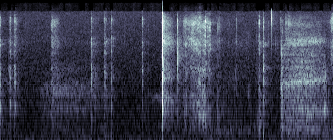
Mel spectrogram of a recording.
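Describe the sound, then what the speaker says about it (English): Soft snips and rustles of scissors cutting a paper triangle for a paper tulip craft, a few quiet cuts scattered with faint paper handling, close and with no talk. "we're just going to cut out the triangle just like before"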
